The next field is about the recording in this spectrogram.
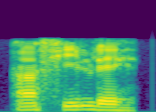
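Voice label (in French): "filet", French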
